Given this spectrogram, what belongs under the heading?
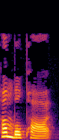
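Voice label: "Humble pie", English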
